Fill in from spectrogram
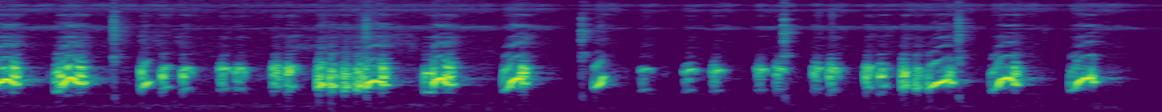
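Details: White-breasted waterhen adults and chicks recorded in the wild and combined as a trapping lure: rapid, uneven, throaty chuckling notes in dense bursts, several per second, mid-pitched and harsh.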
